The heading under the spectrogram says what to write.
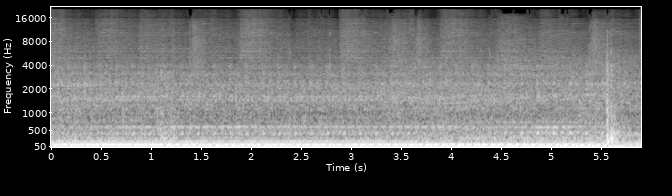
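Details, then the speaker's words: BMW with a blown head gasket, started after sitting a few weeks, not cold outside: deep steady idle with a slightly lumpy, uneven pulse underneath, starting fairly well despite the gasket failure. "I like to start it up have a few weeks even though it's broke been a few weeks since I started it I'd say it starts up pretty good for a blown head gasket"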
